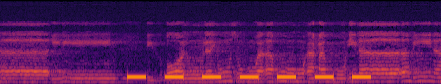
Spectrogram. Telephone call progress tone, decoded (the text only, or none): busy tone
